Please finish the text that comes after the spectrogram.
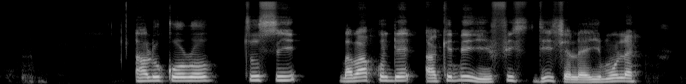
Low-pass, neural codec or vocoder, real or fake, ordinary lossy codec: none; autoencoder, 48 kHz, 32 numbers a frame, DAC-VAE, trained on Japanese speech; fake; none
